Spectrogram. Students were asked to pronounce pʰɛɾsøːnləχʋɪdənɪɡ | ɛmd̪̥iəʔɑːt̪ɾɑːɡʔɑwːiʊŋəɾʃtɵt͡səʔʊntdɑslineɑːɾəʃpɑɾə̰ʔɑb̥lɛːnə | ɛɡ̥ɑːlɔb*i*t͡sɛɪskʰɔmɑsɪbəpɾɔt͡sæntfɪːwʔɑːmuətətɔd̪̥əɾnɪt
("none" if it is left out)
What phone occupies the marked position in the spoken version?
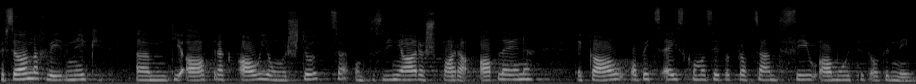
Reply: ɪ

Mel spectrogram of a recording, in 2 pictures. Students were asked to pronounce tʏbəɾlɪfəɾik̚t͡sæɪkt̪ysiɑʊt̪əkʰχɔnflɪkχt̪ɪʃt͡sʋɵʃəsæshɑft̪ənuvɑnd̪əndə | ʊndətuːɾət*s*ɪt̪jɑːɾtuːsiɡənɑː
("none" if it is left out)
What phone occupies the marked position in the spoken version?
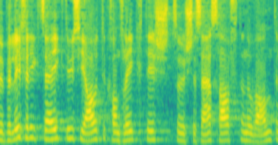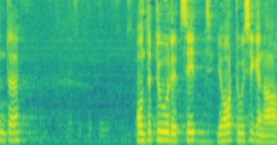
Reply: s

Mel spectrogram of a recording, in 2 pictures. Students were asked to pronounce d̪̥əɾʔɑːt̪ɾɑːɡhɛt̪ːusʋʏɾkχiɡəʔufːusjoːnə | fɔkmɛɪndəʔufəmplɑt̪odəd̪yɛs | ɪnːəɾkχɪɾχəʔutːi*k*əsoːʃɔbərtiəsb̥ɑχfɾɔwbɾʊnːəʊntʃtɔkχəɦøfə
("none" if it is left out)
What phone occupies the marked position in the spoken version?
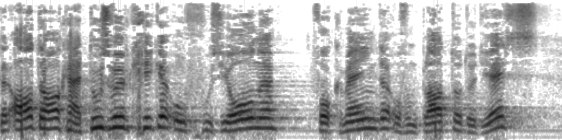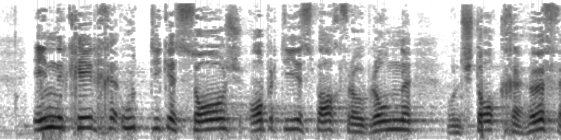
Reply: ɡ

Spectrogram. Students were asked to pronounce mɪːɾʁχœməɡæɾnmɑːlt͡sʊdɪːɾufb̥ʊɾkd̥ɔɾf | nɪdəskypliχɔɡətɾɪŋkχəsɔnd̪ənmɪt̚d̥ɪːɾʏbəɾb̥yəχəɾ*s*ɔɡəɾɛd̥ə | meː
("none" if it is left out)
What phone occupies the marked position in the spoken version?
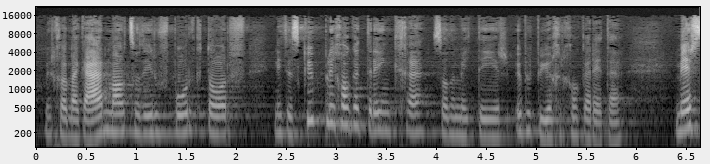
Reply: χ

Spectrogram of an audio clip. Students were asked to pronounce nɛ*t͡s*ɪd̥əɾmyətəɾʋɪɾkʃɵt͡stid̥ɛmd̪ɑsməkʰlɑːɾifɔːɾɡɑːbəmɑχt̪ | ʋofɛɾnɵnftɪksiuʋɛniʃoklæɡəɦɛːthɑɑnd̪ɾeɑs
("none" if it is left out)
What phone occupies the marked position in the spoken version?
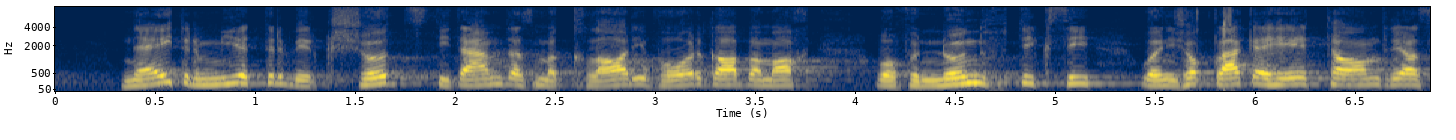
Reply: none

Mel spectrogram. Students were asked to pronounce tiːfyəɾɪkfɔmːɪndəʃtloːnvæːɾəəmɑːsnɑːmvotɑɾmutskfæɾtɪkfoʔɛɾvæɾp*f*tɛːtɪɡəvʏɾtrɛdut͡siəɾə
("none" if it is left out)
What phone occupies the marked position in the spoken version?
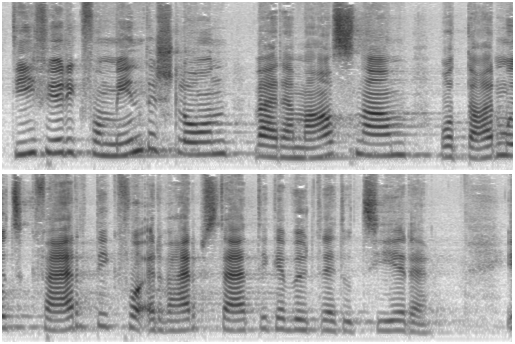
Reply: s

